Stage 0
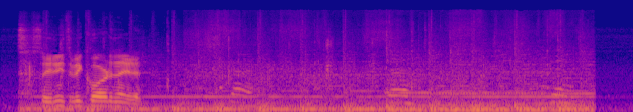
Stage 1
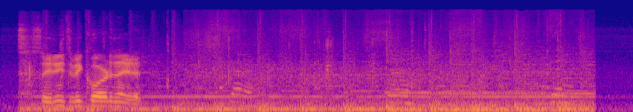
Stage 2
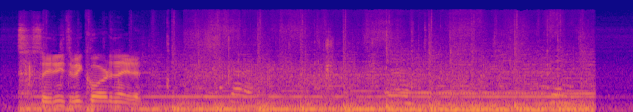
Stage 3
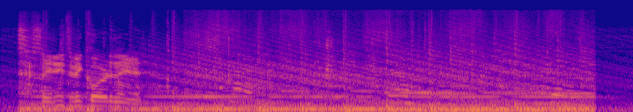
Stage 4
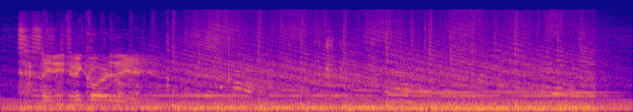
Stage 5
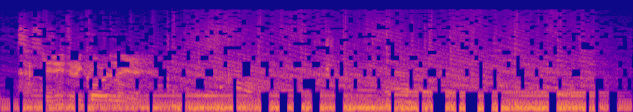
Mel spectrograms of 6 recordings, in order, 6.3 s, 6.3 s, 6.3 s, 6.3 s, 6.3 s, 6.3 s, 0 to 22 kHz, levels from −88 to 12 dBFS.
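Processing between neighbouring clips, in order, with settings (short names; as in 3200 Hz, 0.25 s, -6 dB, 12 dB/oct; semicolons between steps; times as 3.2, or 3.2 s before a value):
notch 710 Hz, Q 12; gain +6 dB
compressor 5:1, threshold -20 dBFS, peak gain reduction 8.5 dB; gain +4.5 dB
cascading flanger falling 0.81 Hz; gain -4 dB
hum 60 Hz, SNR 10 dB; frequency shift +34 Hz; feedback echo 0.136 s, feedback 40%, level -11.5 dB; gain +6 dB
random spectral dropouts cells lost 24%; gain +1.5 dB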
